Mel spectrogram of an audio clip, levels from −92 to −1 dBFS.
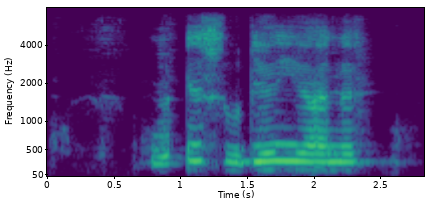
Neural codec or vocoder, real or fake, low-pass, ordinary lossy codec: codec, 44.1 kHz, 1.7 kbps, Pupu-Codec; fake; 7.2 kHz; AAC, 48 kbps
